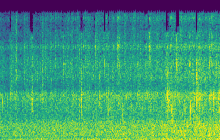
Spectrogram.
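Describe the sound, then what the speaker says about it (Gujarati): Heavy rain pours down, with water streaming off the roof eaves in a dense, steady hiss close by, and no thunder stands out in this short stretch. "અટાણે ગાજવીજ ને ફૂલ વરસાદ ચાલુ થઈ ગયો"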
